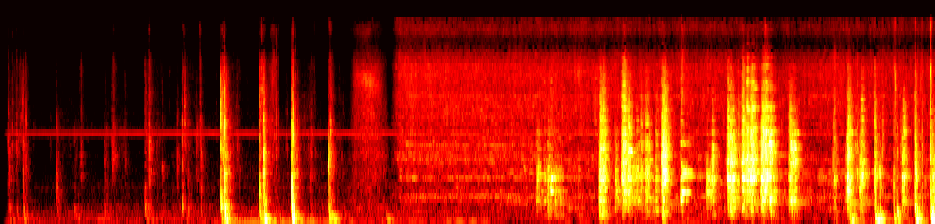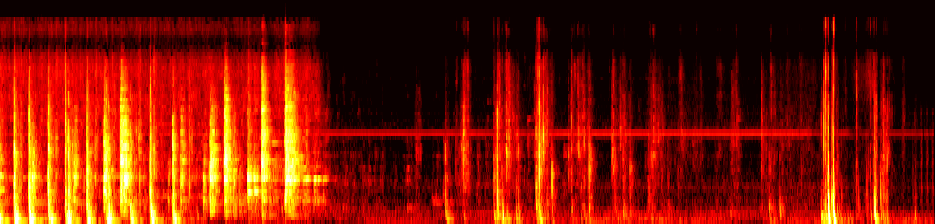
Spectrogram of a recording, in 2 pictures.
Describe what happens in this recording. I walked into the kitchen and headed straight to the sink. I turned on the tap and started washing the dishes, clinking the cutlery as I cleaned it. Once I was done, I turned off the water and dried my hands.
